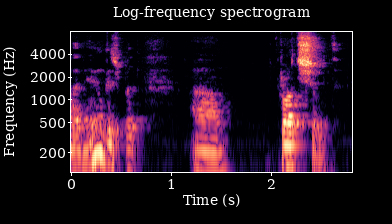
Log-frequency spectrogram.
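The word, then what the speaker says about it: Rothschild: So that's uh that's how they pronounce rod shield and that's how they they pronounce in European not that in English but um roshield not roth child.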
